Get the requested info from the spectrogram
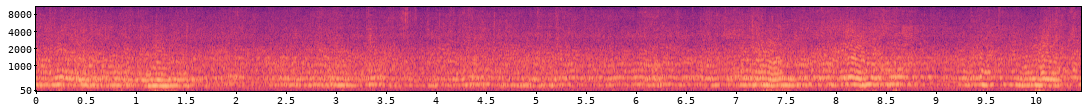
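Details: A crowd of bees taking a large orientation flight in sunshine following cooler days, pollen arriving afterwards; thick, even humming buzz with shifting overlapping tones for the whole stretch.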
